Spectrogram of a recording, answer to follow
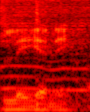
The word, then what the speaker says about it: Lyonii: actually how it's pronounced, but I took the end part of that name and I twisted the way you pronounce it. It's just Leani.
